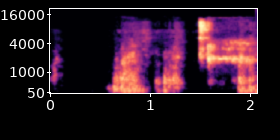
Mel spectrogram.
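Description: A woman's short breaths and faint non-word vocal sounds, in three brief bursts starting about half a second in.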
